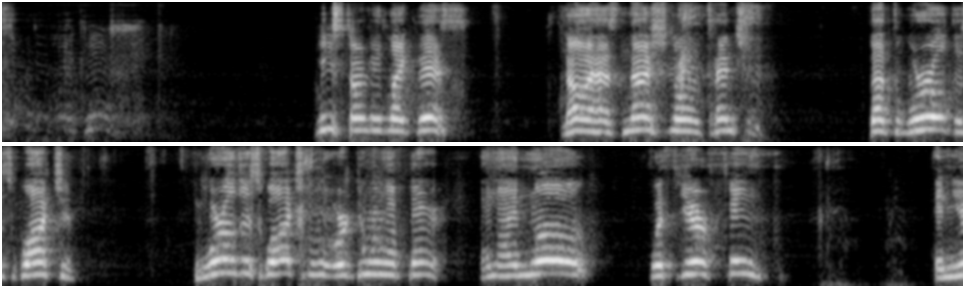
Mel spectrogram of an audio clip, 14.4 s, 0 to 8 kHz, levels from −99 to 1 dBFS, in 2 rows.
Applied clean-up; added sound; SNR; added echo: neural mask model DeepFilterNet 3.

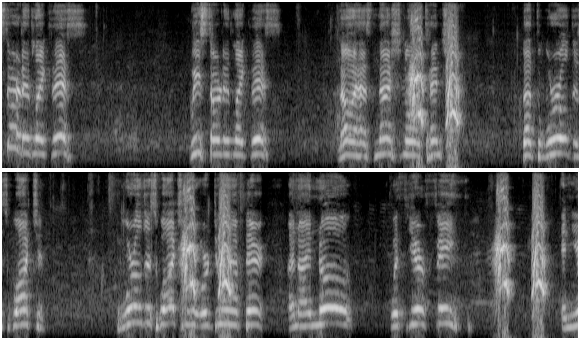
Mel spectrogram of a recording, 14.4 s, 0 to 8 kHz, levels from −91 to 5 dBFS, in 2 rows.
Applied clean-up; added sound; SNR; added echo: none; Bark; -5 dB; none.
